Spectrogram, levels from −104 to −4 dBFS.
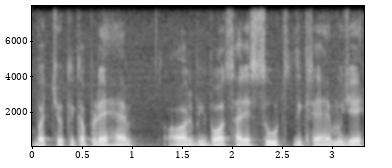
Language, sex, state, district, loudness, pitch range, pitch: Hindi, male, Himachal Pradesh, Shimla, -17 LUFS, 115-130 Hz, 125 Hz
